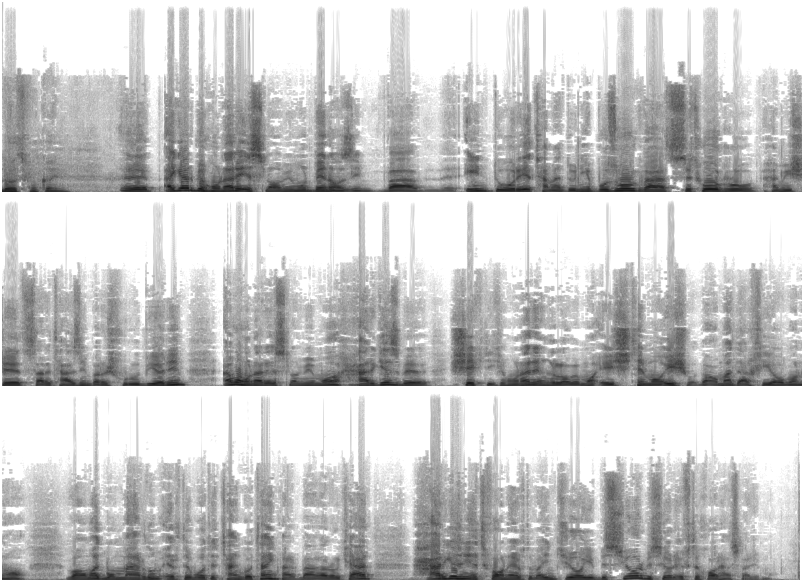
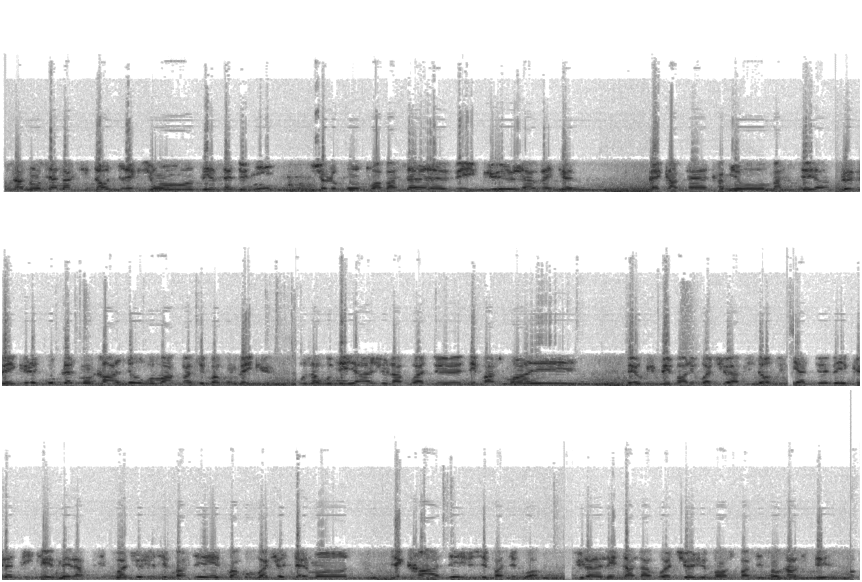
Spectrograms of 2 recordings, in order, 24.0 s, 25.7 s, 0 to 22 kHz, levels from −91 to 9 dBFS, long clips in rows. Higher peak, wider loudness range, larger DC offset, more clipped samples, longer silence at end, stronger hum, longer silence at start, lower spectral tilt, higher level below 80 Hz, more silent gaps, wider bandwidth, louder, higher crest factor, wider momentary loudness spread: about the same, 0 dBFS vs 0 dBFS; about the same, 3 LU vs 2 LU; neither; first, 2% vs under 0.1%; about the same, 0 s vs 0 s; neither; about the same, 0 s vs 0 s; about the same, -6 dB/octave vs -5 dB/octave; about the same, -42 dBFS vs -38 dBFS; neither; about the same, 14 kHz vs 13 kHz; about the same, -11 LUFS vs -12 LUFS; about the same, 10 dB vs 12 dB; first, 9 LU vs 4 LU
